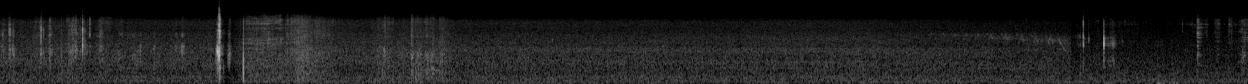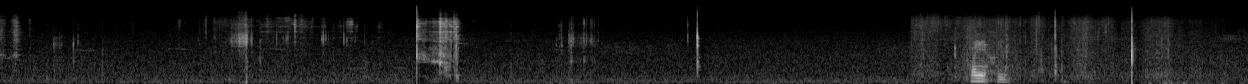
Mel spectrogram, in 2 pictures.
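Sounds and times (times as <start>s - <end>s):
steady hiss: 0.0s - 24.9s
metal cookware clattering: 16.6s - 17.1s.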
